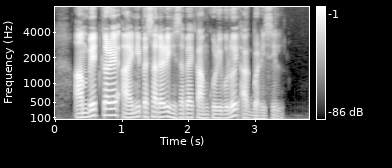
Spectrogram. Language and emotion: Assamese, neutral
